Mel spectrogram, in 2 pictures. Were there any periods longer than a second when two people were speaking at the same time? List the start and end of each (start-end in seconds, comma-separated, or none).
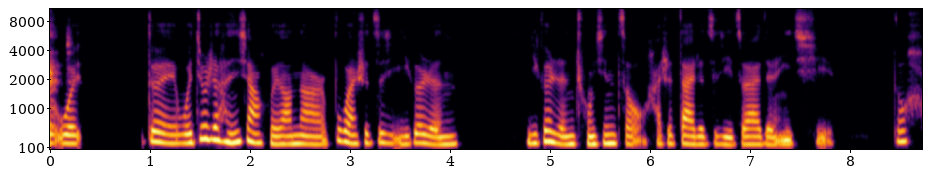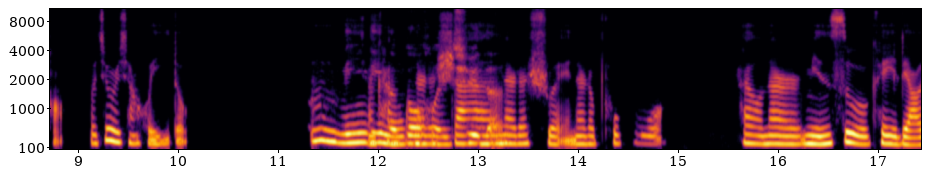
11.8-13.4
